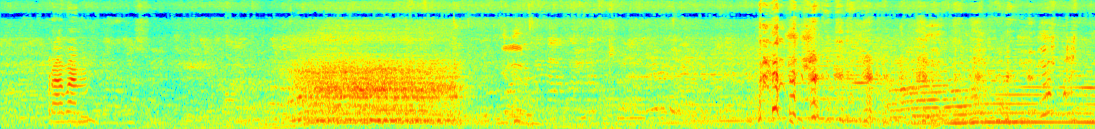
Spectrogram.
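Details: Cow in a mask, raging while being brought down off a truck, gives a long, low, steady moo in the final seconds after stretches of loud human chatter, shouting and bustle.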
